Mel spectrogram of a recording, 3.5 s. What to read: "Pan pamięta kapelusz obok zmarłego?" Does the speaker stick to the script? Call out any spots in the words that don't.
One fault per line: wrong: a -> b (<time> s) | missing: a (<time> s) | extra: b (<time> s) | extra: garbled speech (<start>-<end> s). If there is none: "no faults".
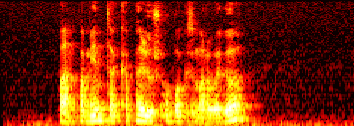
no faults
